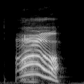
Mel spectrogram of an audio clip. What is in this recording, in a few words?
reaction negative special, teen girl; player; survivor; voice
